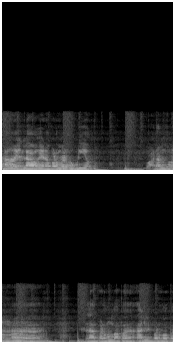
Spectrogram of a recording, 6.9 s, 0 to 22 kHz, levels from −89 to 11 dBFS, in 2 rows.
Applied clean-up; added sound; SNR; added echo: none; Bass guitar; 12 dB; reverberation time 0.6 s.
